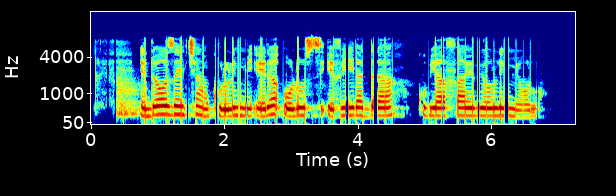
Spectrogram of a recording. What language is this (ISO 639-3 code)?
lug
